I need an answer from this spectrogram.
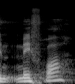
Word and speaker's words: Meyfroidt: Comment est-ce que je prononce votre nom de famille? C'est Meffroy? Voilà.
